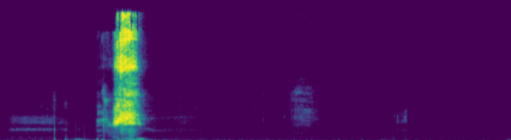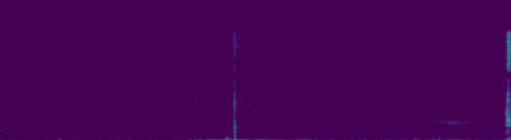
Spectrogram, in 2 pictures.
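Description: One loud, explosive sneeze with a short voiced build-up, then quiet breathing and small handling noises.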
